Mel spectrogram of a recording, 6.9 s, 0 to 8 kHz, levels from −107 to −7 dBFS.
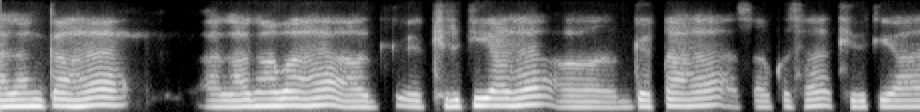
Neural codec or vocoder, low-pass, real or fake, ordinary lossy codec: autoencoder, 48 kHz, 32 numbers a frame, DAC-VAE, trained on Japanese speech; 7.2 kHz; fake; Opus, 32 kbps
